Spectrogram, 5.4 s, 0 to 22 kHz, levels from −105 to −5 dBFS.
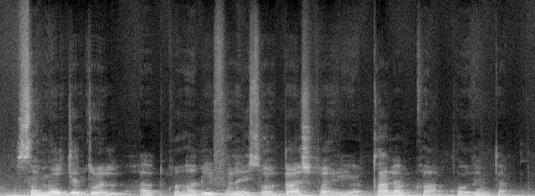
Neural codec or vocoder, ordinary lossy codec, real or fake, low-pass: codec, 44.1 kHz, 3.4 kbps, Pupu-Codec; none; fake; none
